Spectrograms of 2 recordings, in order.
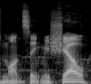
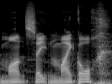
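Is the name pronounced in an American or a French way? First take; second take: French; American. First: The name is said with a French pronunciation. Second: The name is said with an American pronunciation. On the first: The speaker calls it right. "it is French, so it is Mont Saint-Michel" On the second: The speaker calls it wrong. "that's the very Americanized version of the name"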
